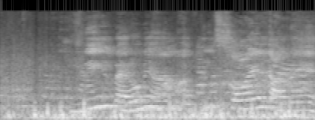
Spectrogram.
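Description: Children talk in high voices.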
